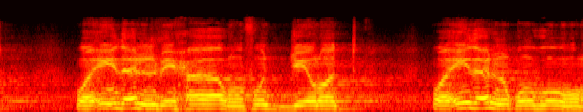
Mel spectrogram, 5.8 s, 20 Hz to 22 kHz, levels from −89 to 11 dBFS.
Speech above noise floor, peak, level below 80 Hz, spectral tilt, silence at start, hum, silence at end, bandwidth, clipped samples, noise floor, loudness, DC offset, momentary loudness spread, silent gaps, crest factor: 23 dB; -8 dBFS; -56 dBFS; -5.5 dB/octave; 0 s; none; 0 s; 11 kHz; under 0.1%; -41 dBFS; -18 LUFS; under 0.1%; 16 LU; none; 10 dB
